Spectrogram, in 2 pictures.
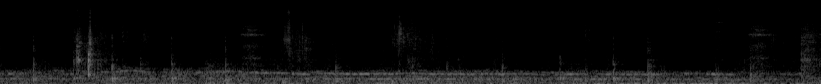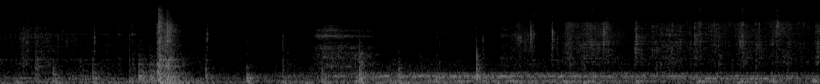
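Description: Footsteps creak and thud slowly on wooden floorboards.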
